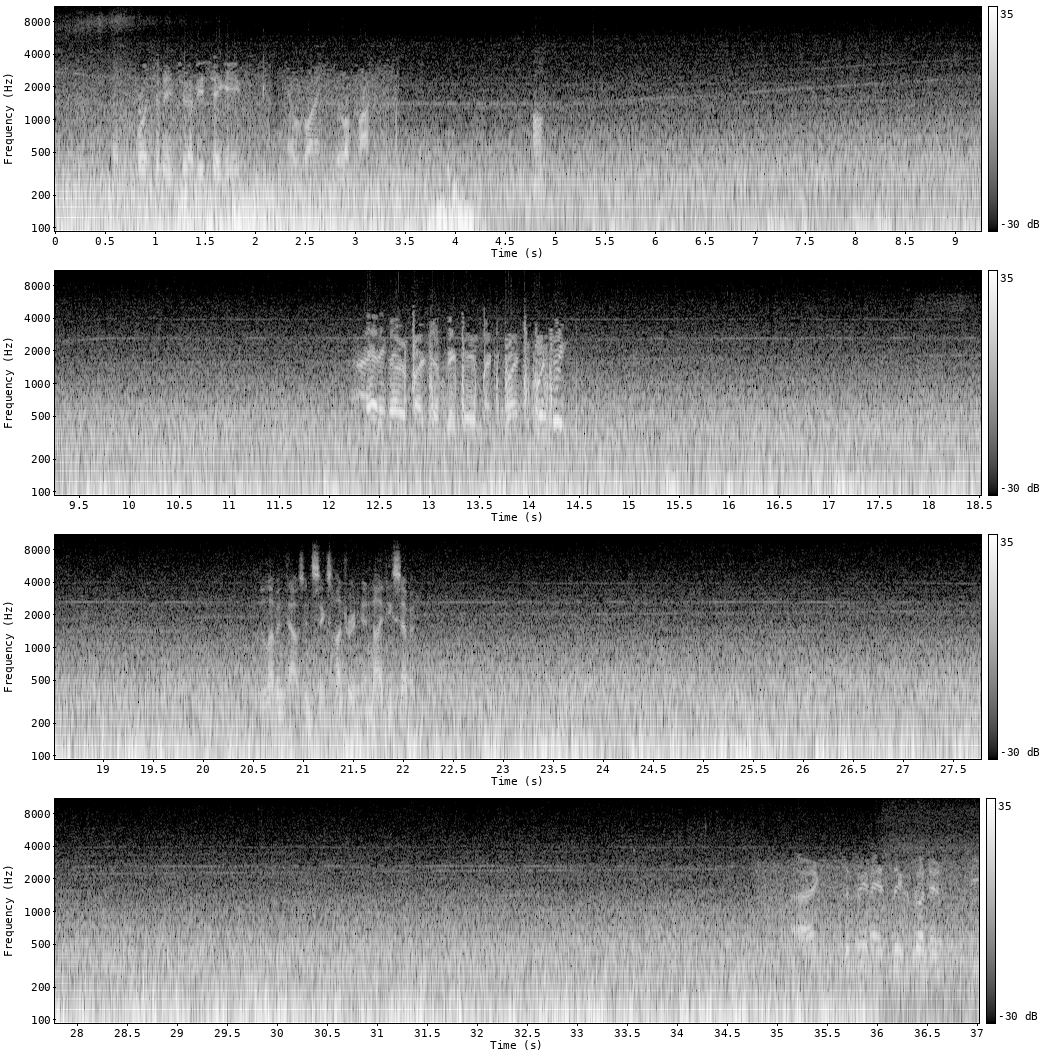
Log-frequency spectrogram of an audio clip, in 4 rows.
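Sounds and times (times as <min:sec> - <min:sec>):
video game airplane engines roaring during takeoff on a runway: 0:00.0 - 0:37.0
people talking: 0:00.6 - 0:03.4, 0:12.2 - 0:14.5, 0:20.5 - 0:22.2, 0:35.1 - 0:37.0.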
